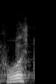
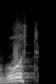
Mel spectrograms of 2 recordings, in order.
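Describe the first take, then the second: First: It begins with a breathy gh sound. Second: It begins with a plain g sound. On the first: The speaker calls it wrong. "घोष्ट नहीं है" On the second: The speaker calls it right. "भूत के लिए अंग्रेजी में शब्द है वो गोष्ठ है"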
